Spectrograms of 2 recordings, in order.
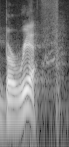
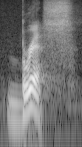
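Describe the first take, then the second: First: The word ends in a th sound. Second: The word ends in an s sound. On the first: "That's an anglicized pronunciation that is incorrect Hebrew" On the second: "modern Hebrew uh, pronunciation is bris"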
